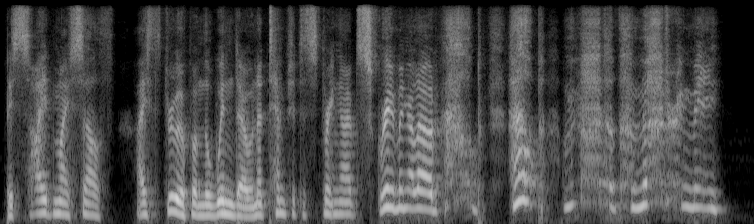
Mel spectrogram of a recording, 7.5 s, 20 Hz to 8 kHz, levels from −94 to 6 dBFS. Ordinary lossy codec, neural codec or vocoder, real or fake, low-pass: AAC, 48 kbps; codec, 16 kHz in and 24 kHz out, 0.6 kbps, FocalCodec, streaming, 4096 codes; fake; 7.2 kHz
